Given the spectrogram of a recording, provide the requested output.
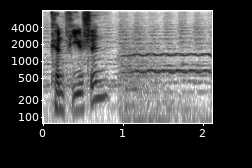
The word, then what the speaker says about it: Confucian: slapped with the con how do you you pronounce it dude confusion confusion just like confusion that's why we're being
